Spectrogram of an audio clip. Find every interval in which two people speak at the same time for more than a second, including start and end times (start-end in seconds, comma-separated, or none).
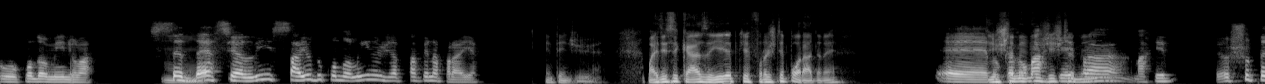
9.8-11.4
